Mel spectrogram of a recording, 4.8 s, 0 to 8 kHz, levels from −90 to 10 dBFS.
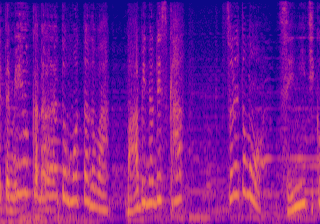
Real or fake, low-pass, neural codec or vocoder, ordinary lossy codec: fake; none; codec, 16 kHz, 0.4 kbps, LongCat-Audio-Codec; none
